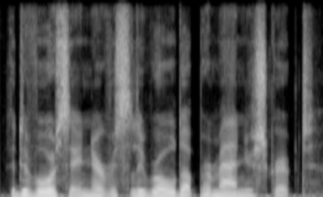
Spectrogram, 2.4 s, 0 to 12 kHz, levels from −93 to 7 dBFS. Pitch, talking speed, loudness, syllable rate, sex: 190 Hz, 175 wpm, -16 LUFS, 6.3 syllables/s, female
